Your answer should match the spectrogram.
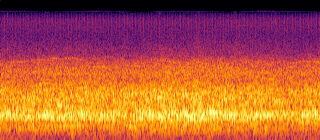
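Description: Football crowd in the stands singing and chanting: a steady wash of many voices with no single voice standing out.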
